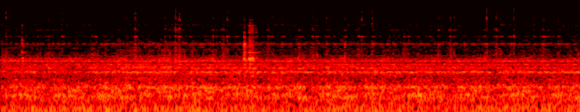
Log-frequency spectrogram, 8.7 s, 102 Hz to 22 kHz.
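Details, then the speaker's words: Renault Twingo 1 raised, handbrake released, rear wheel spun by hand with phone held close: steady gritty rumble and faint whir from a worn rear wheel bearing, heard as a hum above 50 km/h when driving. "normalement on ne devrait pas faire autant de bruit à la rotation donc"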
